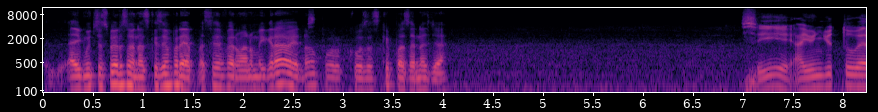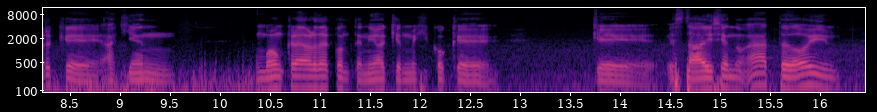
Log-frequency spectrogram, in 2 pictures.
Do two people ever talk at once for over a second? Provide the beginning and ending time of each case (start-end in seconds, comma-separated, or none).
none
